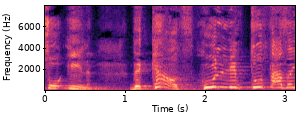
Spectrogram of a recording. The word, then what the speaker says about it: Samhain: ancient celtic festival of samhain pronounced so in the celts who lived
